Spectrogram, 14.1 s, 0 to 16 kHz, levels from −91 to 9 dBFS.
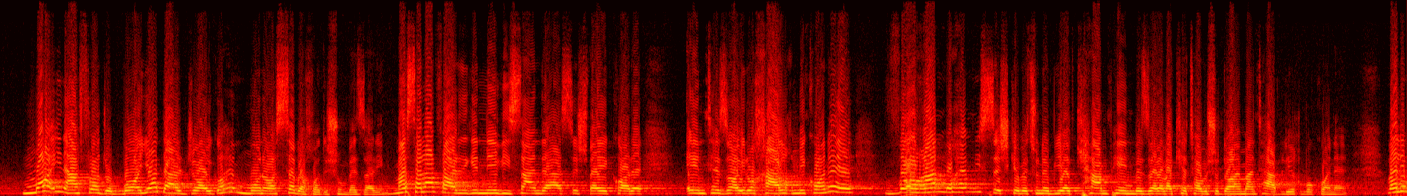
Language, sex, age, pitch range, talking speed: Persian, female, 40-59, 215-275 Hz, 160 wpm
